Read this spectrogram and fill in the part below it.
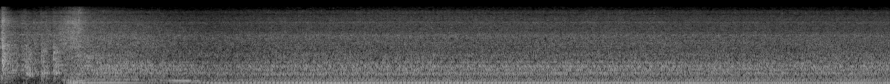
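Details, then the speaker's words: Car that wouldn't start due to a loose battery terminal on a new battery, fixed with a battery top-post lead shim: starter cranks briefly, engine catches quickly and settles into smooth steady idle; starts normally with full battery power. "all right we have it working uh this is no problem to start the vehicle the vehicle is getting full power from the battery no problem at all"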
